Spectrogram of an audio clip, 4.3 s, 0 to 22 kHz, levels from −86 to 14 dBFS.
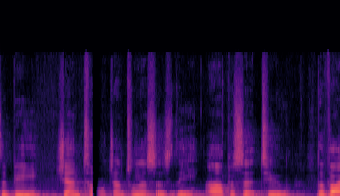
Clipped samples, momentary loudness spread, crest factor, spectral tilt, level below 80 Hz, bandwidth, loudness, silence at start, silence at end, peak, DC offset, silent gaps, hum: under 0.1%; 8 LU; 18 dB; -5 dB/octave; -70 dBFS; 16.5 kHz; -28 LUFS; 0 s; 0 s; -8 dBFS; under 0.1%; none; none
